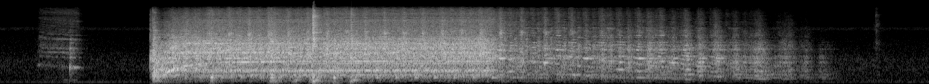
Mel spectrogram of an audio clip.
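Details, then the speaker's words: Gravely Pro 12 tractor, remote air cleaner left open (owner suspects water got in): fast free hollow whirring cranking, no compression pulses, winds down, firing back out the intake; stuck intake valve, no compression. "SOUNDS LIKE IT'S GOT A STUCK VALVE. YEAH, I'M PRETTY SURE THE INTAKE VALVE STUCK. It's firing back out the intake."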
